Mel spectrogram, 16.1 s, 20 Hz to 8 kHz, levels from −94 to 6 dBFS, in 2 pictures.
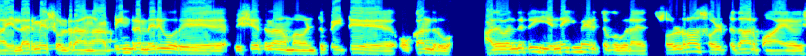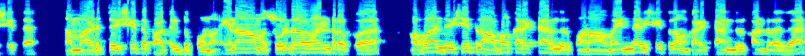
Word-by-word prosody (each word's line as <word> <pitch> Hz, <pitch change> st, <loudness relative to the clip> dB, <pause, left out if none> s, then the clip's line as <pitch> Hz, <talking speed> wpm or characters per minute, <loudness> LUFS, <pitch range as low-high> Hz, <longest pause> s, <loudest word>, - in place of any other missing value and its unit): எல்லாருமே 135 Hz, +5 st, +2 dB
சொல்றாங்க," 120 Hz, -1 st, +1 dB
அப்படின்ற 145 Hz, +6 st, 0 dB
மேரி 145 Hz, +4 st, +2 dB
1 135 Hz, -2 st, +1 dB, 0.5 s
விஷயத்துல 145 Hz, 0 st, +1 dB
நம்ம 120 Hz, -1 st, 0 dB
வந்துட்டு 120 Hz, +5 st, -3 dB
போயிட்டு 130 Hz, +3 st, +1 dB, 0.5 s
உக்காந்துருவோம். 145 Hz, -4 st, -2 dB, 0.3 s
அத -, -, +1 dB
வந்துட்டு 165 Hz, +4 st, -1 dB, 0.2 s
என்னைக்குமே 175 Hz, +4 st, 0 dB
எடுத்துக்க 125 Hz, -5 st, -4 dB
கூடாது. 110 Hz, -1 st, -1 dB, 0.2 s
சொல்றவ 175 Hz, +9 st, 0 dB
சொல்ட்டு 135 Hz, 0 st, -1 dB
தான் 145 Hz, -, +2 dB
இருப்பான், 115 Hz, -, -2 dB
1,000 115 Hz, 0 st, +2 dB
விஷயத்த. -, -, 0 dB, 0.4 s
நம்ம 115 Hz, 0 st, +1 dB
அடுத்த 115 Hz, -, -3 dB
விஷயத்த 150 Hz, +1 st, +2 dB
பாத்துட்டு 120 Hz, 0 st, -1 dB
போணு. 110 Hz, -1 st, -1 dB, 0.2 s
ஏனா 155 Hz, -, +2 dB
அவன் 140 Hz, -4 st, 0 dB
சொல்றவன்றப்ப 155 Hz, -, +1 dB, 0.6 s
அவன் 180 Hz, -, +1 dB
அந்த 170 Hz, -1 st, +1 dB
விஷயத்துல 180 Hz, +1 st, +1 dB
அவன் 160 Hz, +6 st, -2 dB
கரெக்ட்டா 155 Hz, +2 st, +1 dB
இருந்துருப்பானா? 130 Hz, -5 st, -1 dB
அவன் 130 Hz, +3 st, +1 dB
என்ன 150 Hz, +4 st, +1 dB
விஷயத்துல 150 Hz, -2 st, 0 dB
அவன் 130 Hz, -3 st, -2 dB
கரெக்ட்டா 120 Hz, +2 st, -1 dB
இருந்துருக்கான்றத 125 Hz, -3 st, -1 dB
140 Hz, 155 wpm, -23 LUFS, 120-155 Hz, 0.6 s, எல்லாருமே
